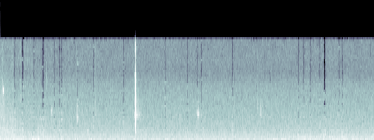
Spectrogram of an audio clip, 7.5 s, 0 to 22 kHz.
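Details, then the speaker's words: VW 2.0 TSI fuel injector, cleaned and bench-tested on a battery with jumper leads once a good connection is made; one crisp, sharp tick in a quiet room as power hits; injector opening normally. "come on get on there all right you can hear it click I have a connection"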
